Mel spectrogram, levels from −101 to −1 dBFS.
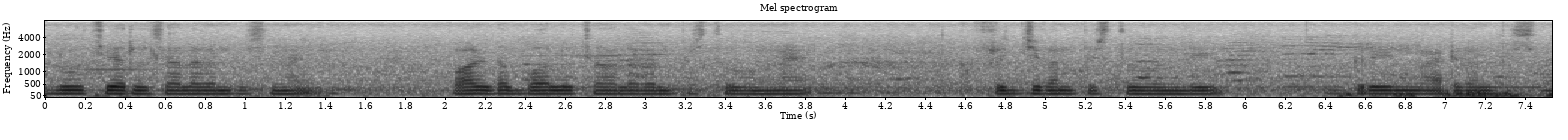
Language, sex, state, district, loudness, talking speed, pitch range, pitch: Telugu, male, Andhra Pradesh, Anantapur, -17 LUFS, 125 wpm, 130-135 Hz, 135 Hz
